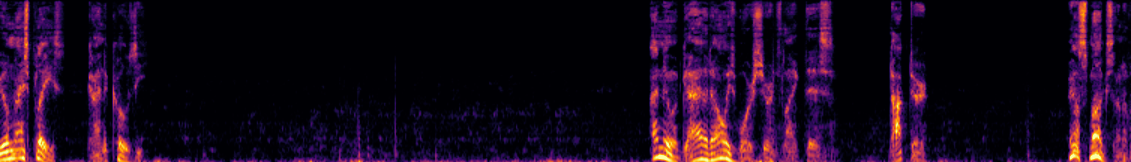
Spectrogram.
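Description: A middle-aged man speaks.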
